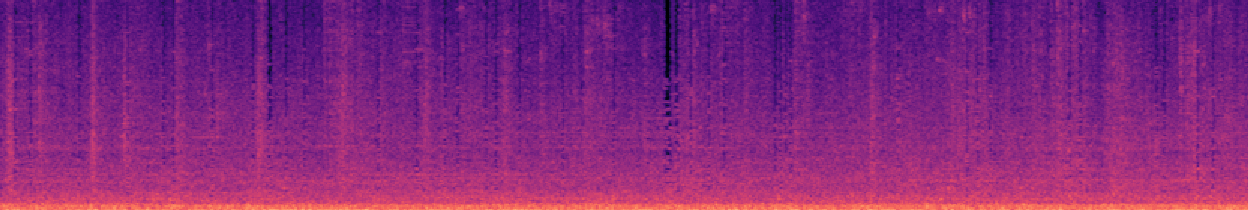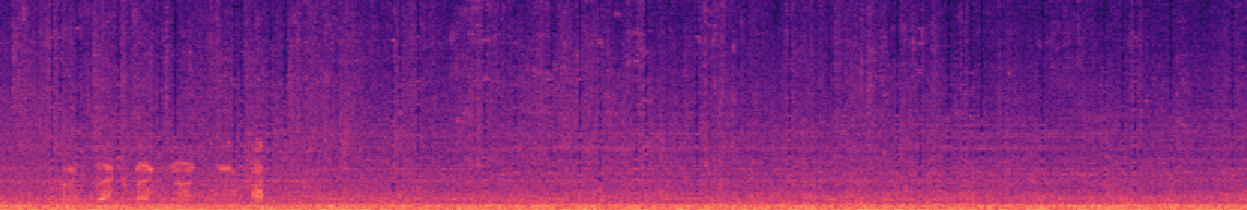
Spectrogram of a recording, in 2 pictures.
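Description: Train wheels clack and squeal over the rails.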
